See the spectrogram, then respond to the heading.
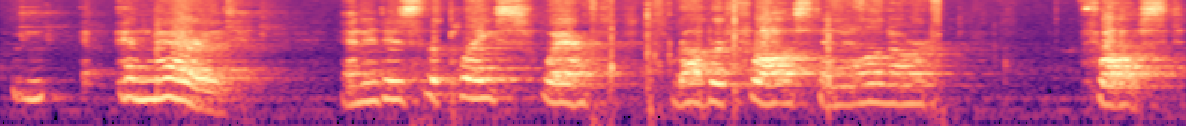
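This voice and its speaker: Older male lecture introducer, unhurried reader, dark mellow tone, distant roomy hall recording. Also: high voice. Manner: measured, reads from notes. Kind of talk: reading a prepared introduction. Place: community meeting room. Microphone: stand mic at a podium. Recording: roomy hall sound, distant mic, faint hiss.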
